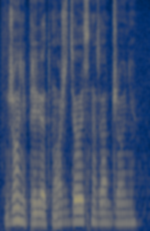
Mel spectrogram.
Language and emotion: Russian, neutral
